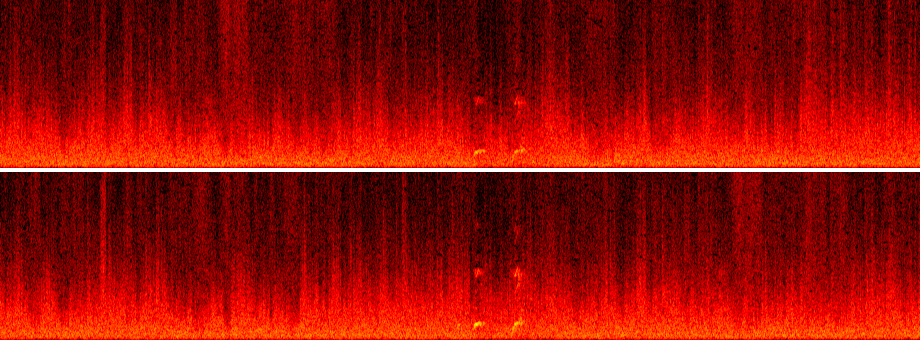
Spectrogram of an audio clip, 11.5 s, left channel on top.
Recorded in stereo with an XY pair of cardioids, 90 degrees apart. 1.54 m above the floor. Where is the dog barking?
60° right, 8 m.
